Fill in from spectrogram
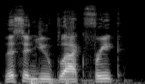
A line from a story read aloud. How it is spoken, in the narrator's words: Albrecht shouted in the dark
